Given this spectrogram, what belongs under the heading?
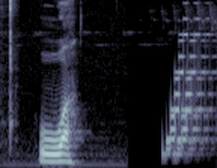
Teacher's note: تقترب الشفاه من بعضها البعض في نفس الوقت الذي يقترب فيه الجزء الخلفي لللسان من الحنك الرخو لينتج الصوت و. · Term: Labiovelar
